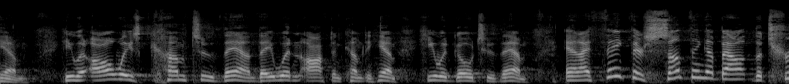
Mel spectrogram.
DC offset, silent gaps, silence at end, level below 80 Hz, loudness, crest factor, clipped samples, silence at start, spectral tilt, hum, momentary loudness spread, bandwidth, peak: under 0.1%; none; 0 s; -76 dBFS; -29 LUFS; 20 dB; under 0.1%; 0 s; -3.5 dB/octave; none; 8 LU; 13.5 kHz; -10 dBFS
